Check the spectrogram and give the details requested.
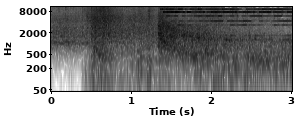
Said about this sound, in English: What's that? A phone ringing at this hour? Do you answer it or just let it ring?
